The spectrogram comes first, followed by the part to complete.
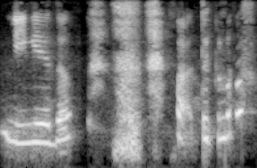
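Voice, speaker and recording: A woman voicing an anxious, tearful mother of a new bride in a cartoon, pleading and repeating her worries in a high voice. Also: fairly even intonation, a little fast, dry recording, lightly acted. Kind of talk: cartoon voice acting.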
